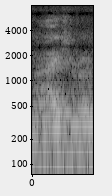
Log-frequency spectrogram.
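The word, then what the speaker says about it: מעשר: Means 10th in Hebrew, and is pronounced Ma'ashra, 10% of any penny increase.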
